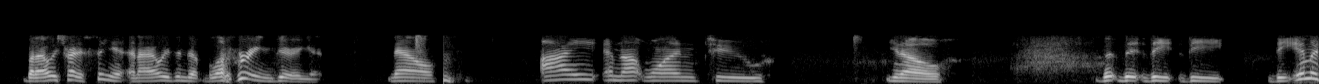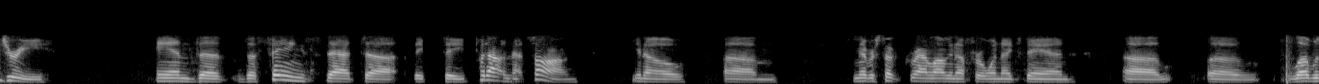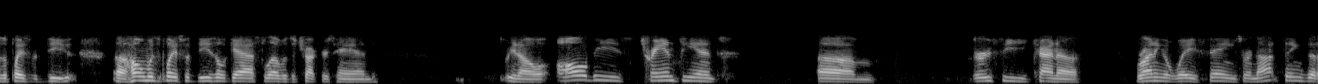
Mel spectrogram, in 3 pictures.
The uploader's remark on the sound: A special phonesode!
